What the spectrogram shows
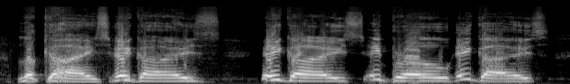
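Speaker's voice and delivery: very slow, teasing parody voice. Mocking the other speaker by imitating how he keeps saying guys: imitating the other speaker. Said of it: "That sounds like you".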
